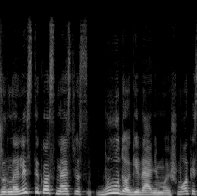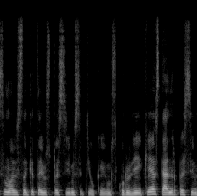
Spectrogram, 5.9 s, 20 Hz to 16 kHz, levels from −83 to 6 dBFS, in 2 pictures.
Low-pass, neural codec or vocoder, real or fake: 14.4 kHz; codec, 44.1 kHz, 7.8 kbps, DAC; fake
